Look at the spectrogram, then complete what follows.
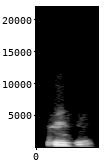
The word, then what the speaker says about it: pogo: pogo poco okay pogo i hope you you you you are paying attention to how i'm pronouncing it pogo okay pogo that is knife okay a knife okay so do not say poco it's wrong okay people saying okay this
